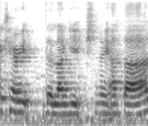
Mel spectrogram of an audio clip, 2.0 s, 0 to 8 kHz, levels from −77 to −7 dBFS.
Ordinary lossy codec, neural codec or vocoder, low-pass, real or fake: none; none; none; real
